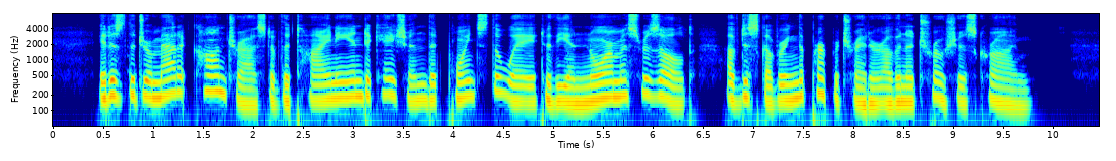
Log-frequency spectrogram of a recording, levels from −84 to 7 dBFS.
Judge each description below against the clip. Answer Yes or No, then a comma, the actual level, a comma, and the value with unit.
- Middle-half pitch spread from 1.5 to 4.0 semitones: No, average, 4.6 semitones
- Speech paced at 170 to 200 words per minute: No, average, 145 wpm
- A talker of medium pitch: Yes, medium, 165 Hz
